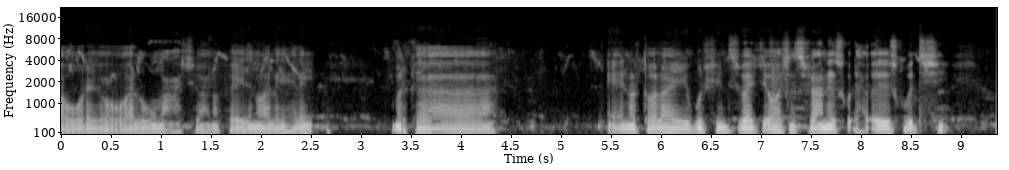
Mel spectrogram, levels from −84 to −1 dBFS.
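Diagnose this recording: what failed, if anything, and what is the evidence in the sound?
The network stage failed, with short concealed packet loss twice: about 20 ms missing at 1.49 to 1.54 s, right after "waa lagu macashe", and about 40 ms at 3.64 to 3.69 s. Each gap is a brief smeared patch where the decoder extended the preceding speech and then blended back into the real audio.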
